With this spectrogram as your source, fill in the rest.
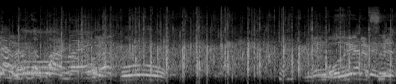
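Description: Studio audience on a French TV show clapping steadily throughout, while voices talk loudly over the applause.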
